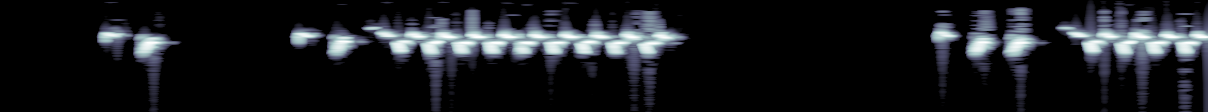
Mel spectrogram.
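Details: Tutor recording of European goldfinch song meant for young birds to learn: paired sharp chirps, then a fast tinkling run of rhythmic twitters, a pause, and another chirping, twittering burst, all high-pitched and clean.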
